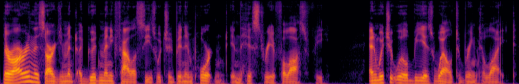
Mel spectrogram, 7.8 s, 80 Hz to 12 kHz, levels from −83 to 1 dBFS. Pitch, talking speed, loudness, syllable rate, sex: 95 Hz, 225 wpm, -21 LUFS, 6.1 syllables/s, male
